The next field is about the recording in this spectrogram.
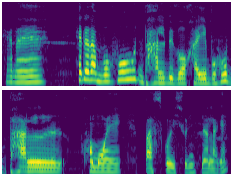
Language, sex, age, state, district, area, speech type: Assamese, female, 45-60, Assam, Dibrugarh, rural, spontaneous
